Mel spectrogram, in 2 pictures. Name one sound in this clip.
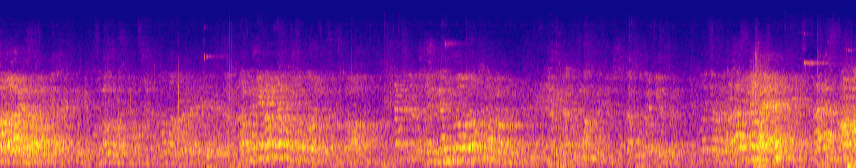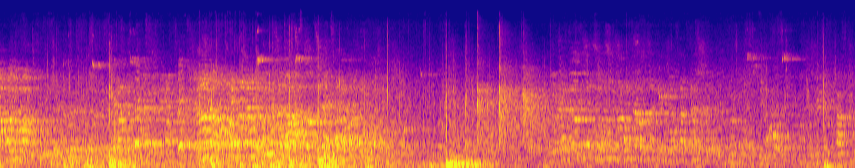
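A ball thuds as it is kicked.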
